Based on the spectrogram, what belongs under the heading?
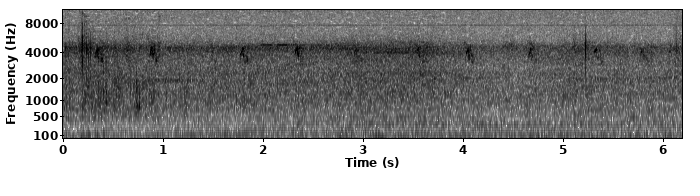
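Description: Freight train of boxcars rolling slowly past: a steady low rumble with short high-pitched wheel squeaks every half second or so.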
